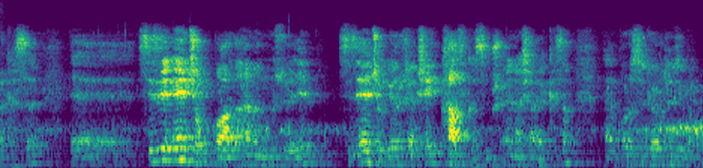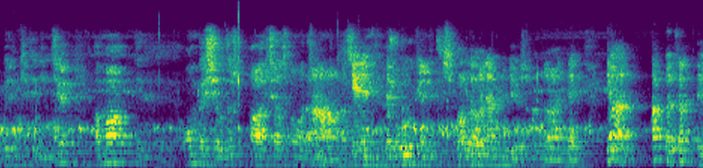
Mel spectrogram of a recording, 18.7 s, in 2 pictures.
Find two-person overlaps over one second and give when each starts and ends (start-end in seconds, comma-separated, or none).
13.5-14.8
